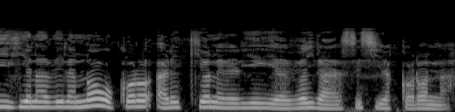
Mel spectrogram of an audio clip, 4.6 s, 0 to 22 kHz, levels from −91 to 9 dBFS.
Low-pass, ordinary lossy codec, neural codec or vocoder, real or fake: none; none; none; real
